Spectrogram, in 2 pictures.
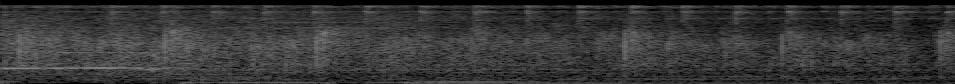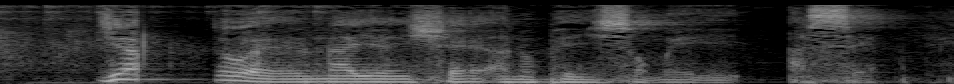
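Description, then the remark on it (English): An audience at an Alabaster International Ministry Jesus Celebration service claps steadily in a dense, even wash of applause for about five seconds, then the clapping stops and someone begins speaking loudly over the quiet. “Come on, clap for her.”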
